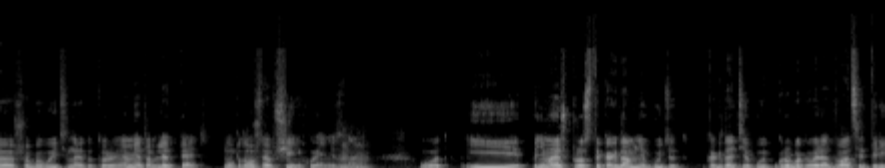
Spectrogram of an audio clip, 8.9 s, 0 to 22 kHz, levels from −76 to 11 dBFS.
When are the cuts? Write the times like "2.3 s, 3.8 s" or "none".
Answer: 2.1 s, 4.5 s, 7.1 s, 7.7 s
